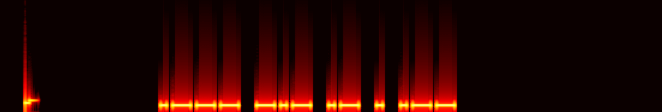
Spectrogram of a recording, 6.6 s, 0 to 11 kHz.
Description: Morse code, heard as a keyed tone, about 20 wpm, 700 Hz. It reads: JKAEW
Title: Code Groups - 5 Letters - 20wpm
